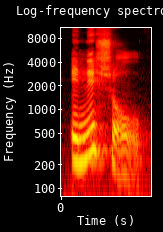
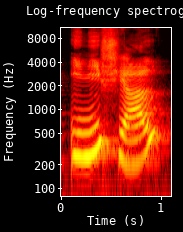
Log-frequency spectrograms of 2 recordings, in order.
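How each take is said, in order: First: The ending is one short 'shal' syllable. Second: The ending is a drawn-out 'shee-al' sound. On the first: The speaker calls it right. "It's ini, initial" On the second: The speaker calls it wrong. "we don't pronounce it like initial"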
